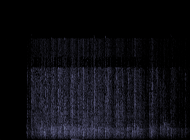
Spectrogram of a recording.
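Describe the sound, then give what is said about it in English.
A crowd bursts into steady applause and cheering after a brief silence, a dense wash of clapping that stays loud and even for a few seconds, with a short low thump partway through. “Giving y'all a big cheer.”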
